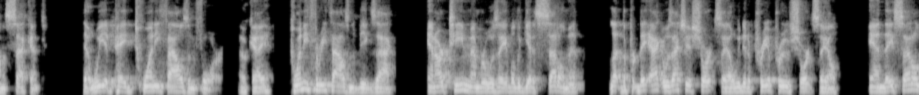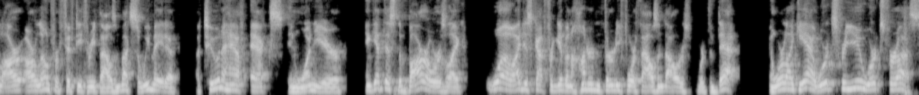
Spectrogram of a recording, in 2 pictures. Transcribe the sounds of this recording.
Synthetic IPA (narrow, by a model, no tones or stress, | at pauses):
nəsɛkɨ̃n | ðɨt̚wiɨd̚pʰeɪd̚tʰw̥ɛ̃ɾ̃iθaʊzə̃n̩d̥fə̰˞ | oʊkʰeɪ | tʰw̥ɛ̃ɾ̃iθɹiθaʊzn̩tʰəbiɨɡzæk̚t̚ | ɨ̃ɾ̃aʊə˞tʰĩmːɛ̃mbə˞wʌzeɪbl̩ˠtɨɡɛɾɨsɛɾl̩ˠmɨ̃nʔ̚ | lɛt̪̚ðəpʰðeɪʔæɪt̚wʌzæk̚t͡ʃʉl̩ˠiɨʃɔɹtseɪlˠwidɨɾɨpʰɹ̥iɨpʰɹ̥ʉvd̥ʃɔɹtseɪlˠ | ɨ̃nðeɪsɛɾl̩ˠdaə˞ʔaə˞lõʊ̃nfə˞fɪftiθɹiθaʊzn̩bʌksːoʊwimeɪɾɨ | ətʰʉə̃ñɨɦæfɛksɨ̃nwʌ̃njɪɹ | ɨ̃nɡɛt̪̚ðɪsðəbɑɹoʊə˞zlaɪk | woʊaɪd͡ʒʌsɡ̥ɑtfə˞ɡɪvə̃nəhʌ̃ndɹədn̩θɜ˞ɾifɔɹθaʊzə̃n̩dɔlˠə˞zwɜ˞θʌvdɛɾ̚ | ɨ̃nwɪɹlaɪkjæwɜ˞ksfə˞jʉwɜ˞ksfə˞ʌs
